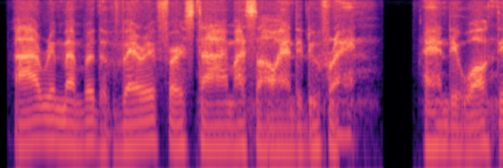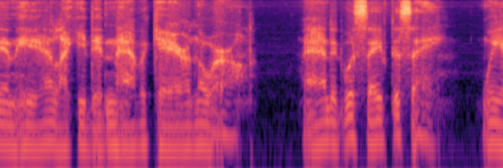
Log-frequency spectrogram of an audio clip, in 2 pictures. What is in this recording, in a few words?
Narration, Male voices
